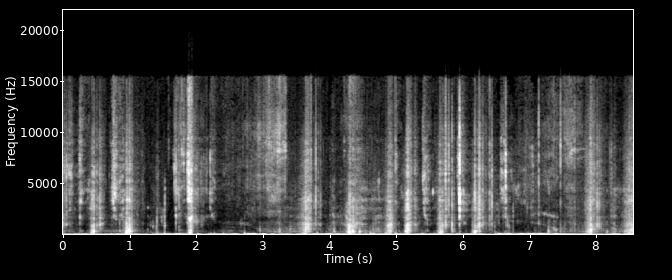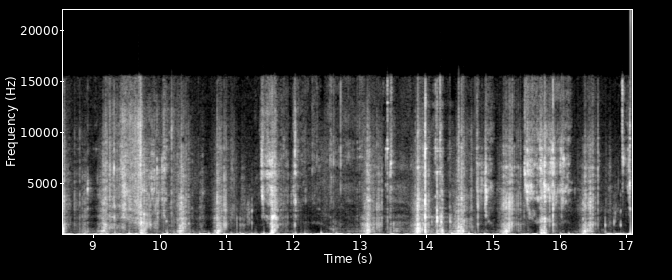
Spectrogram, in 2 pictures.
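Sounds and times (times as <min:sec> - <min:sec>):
frozen ice being bitten crunching: 0:00.0 - 0:17.0.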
